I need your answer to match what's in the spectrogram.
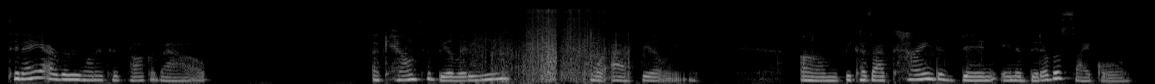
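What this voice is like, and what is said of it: Voice suddenly sounding off. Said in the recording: “excuse my voice, y'all. I'm so sorry. ... my voice was fine literally like seconds ago, and then I get on here and now my voice is like, what's happening?”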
